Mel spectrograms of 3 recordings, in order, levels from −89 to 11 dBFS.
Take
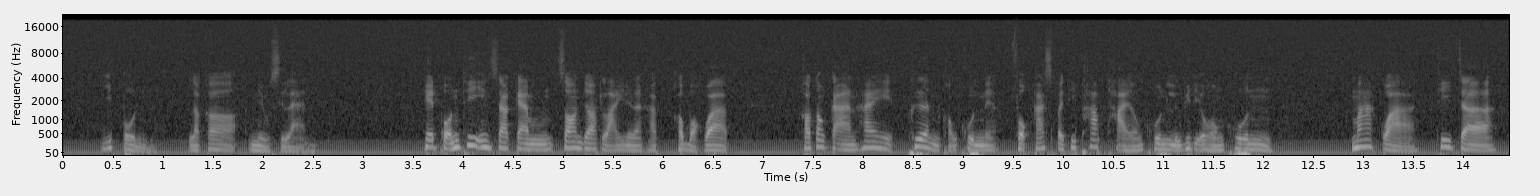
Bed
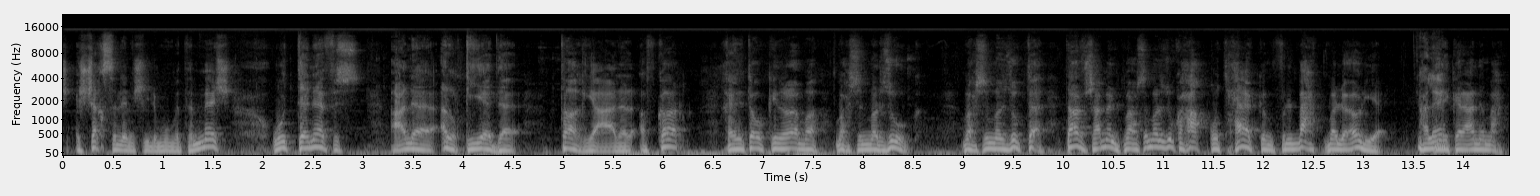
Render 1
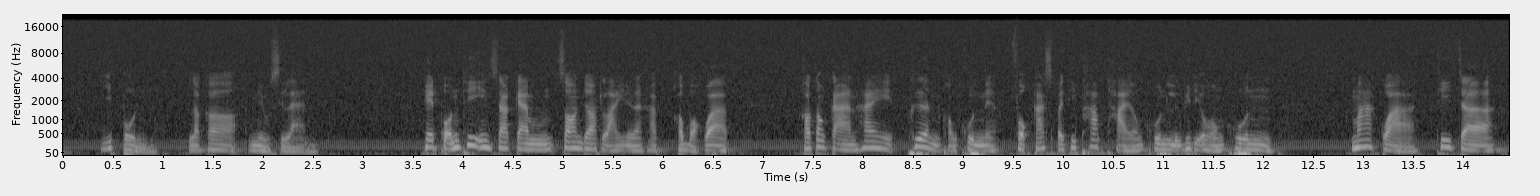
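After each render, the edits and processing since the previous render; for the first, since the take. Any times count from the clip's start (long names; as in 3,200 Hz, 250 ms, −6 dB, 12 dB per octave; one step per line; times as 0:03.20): hum removal 50 Hz, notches 2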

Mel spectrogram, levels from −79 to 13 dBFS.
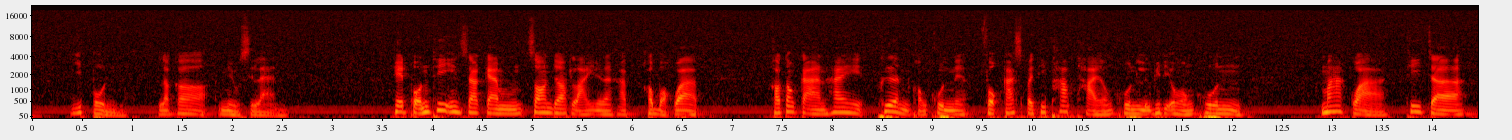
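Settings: broadband denoise 6 dB, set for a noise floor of −48 dBFS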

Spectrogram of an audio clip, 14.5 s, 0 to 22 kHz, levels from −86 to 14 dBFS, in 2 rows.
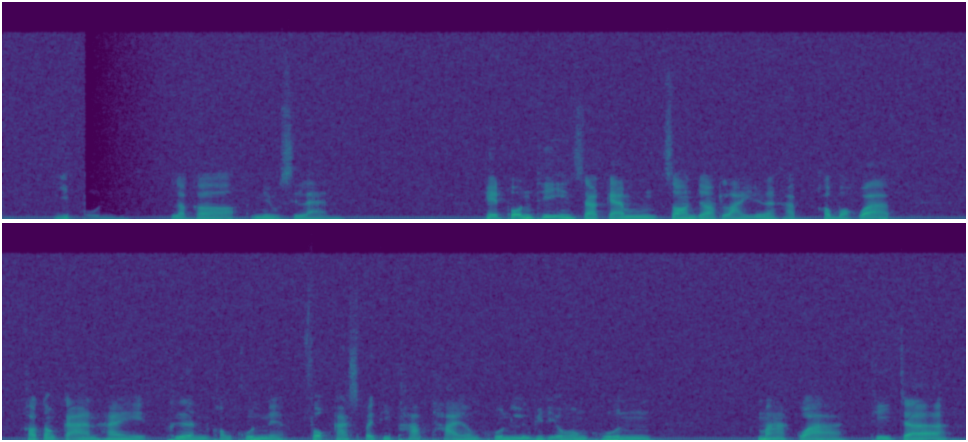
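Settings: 0:00.62–0:01.34: fade in, from −23.5 dB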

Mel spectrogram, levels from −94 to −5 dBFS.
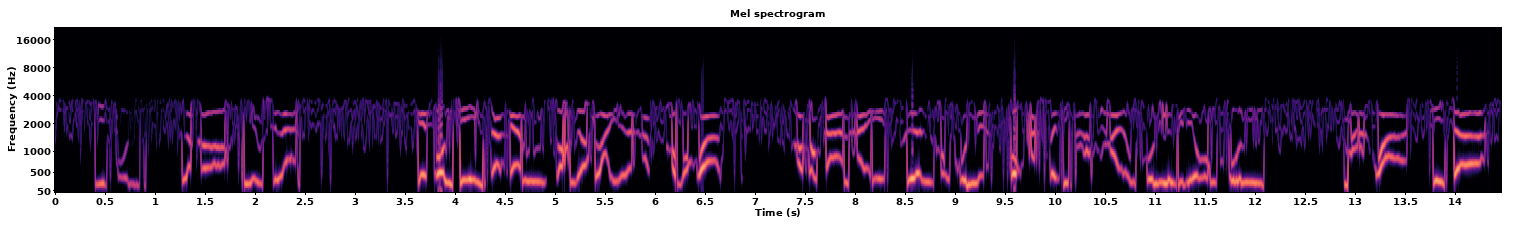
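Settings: three sine waves on the formant tracks
hard clipping −17.5 dBFS, distortion −29 dB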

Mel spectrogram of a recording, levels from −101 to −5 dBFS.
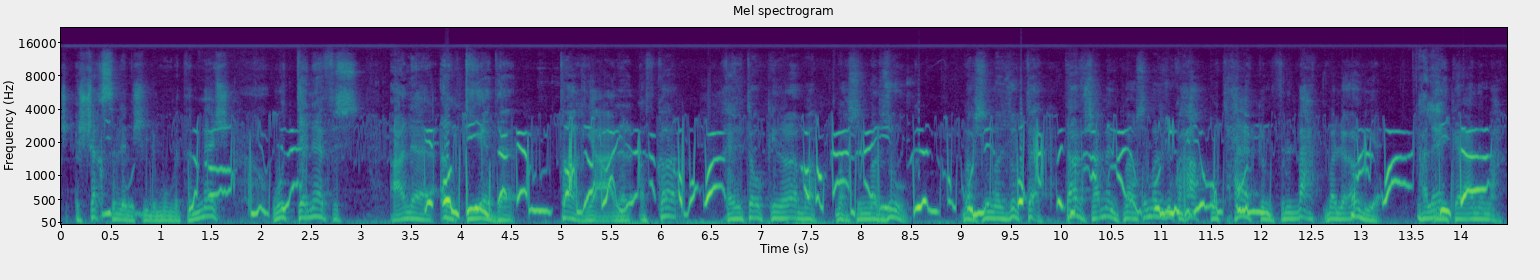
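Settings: mix in bed −7 dB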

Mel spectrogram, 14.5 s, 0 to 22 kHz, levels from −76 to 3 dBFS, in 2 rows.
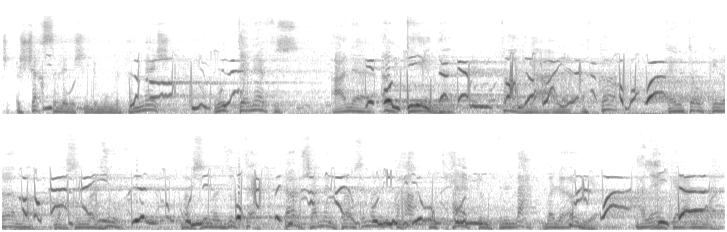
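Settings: single-tap delay 1,044 ms −23 dB
four-comb reverb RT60 3.9 s, combs from 27 ms, DRR 13 dB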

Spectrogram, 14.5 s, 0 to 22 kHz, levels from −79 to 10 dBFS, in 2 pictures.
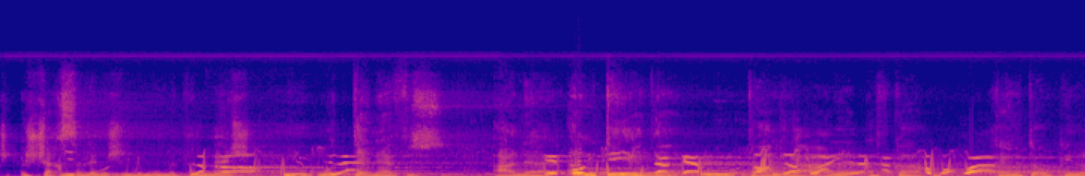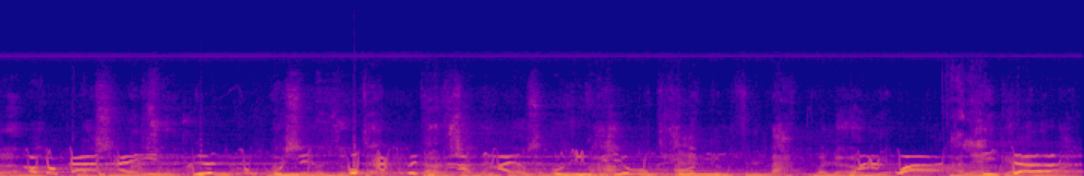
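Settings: level +11 dB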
